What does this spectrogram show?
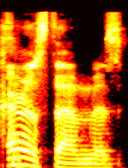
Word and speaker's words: Harenstam: I'm joined today by Harenstam. Harenstam. How do I pronounce it? Harenstam is good, but yeah, it's a tricky one.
